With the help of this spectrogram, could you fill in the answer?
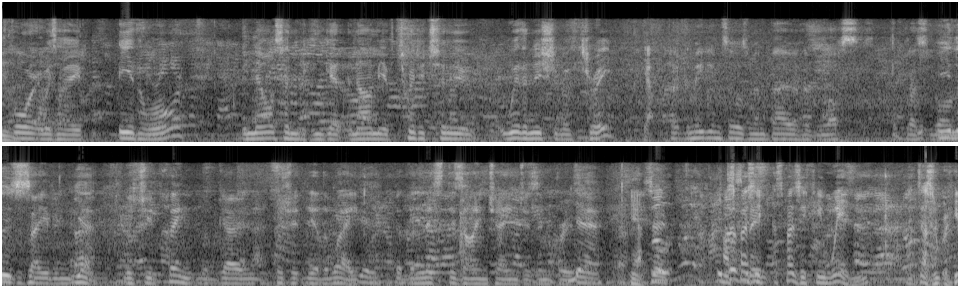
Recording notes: A multi-session podcast recorded "in the studio" in the UK ( aka on Zoom ), "in the field" abroad ( aka in a bar in Spain ), and "in the 1980's" ( aka in a coffee shop back in London with overly loud music playing in the background ). We are also joined by a number of special guests, and an even greater number of waitresses. Some of the audio is a bit murky, but you should be able to hear the clinking of wine and beer glasses clearly enough. Even in the bits when the words might get a little lost in the background hubbub.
